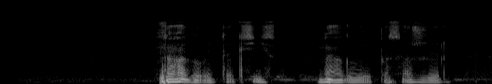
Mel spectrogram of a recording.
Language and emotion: Russian, angry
